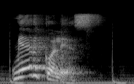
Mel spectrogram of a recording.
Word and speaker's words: miércoles: Did you notice we have an accent there at the E? It's very important to emphasize the E. So it's miércoles.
